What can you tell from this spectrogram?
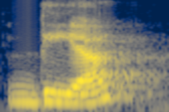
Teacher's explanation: in order to make the sound place your tongue against your upper teeth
